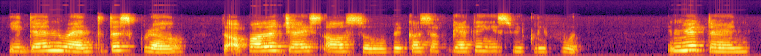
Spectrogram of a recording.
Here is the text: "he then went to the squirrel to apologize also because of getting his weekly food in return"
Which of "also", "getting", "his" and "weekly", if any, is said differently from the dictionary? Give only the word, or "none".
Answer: his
